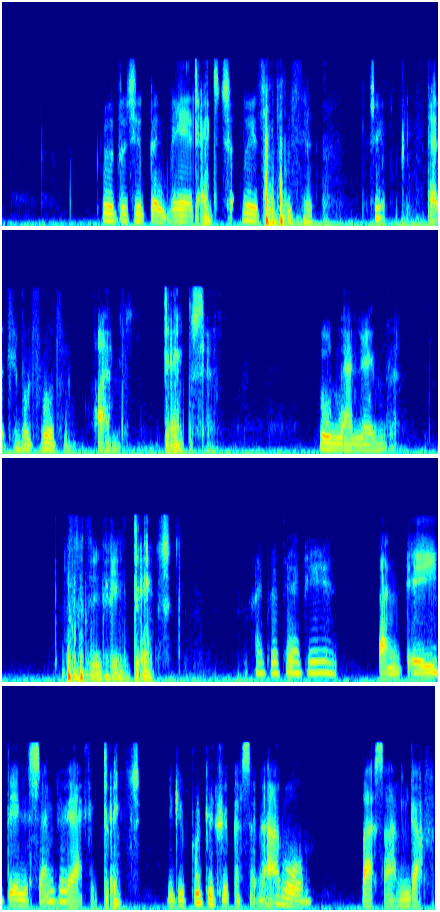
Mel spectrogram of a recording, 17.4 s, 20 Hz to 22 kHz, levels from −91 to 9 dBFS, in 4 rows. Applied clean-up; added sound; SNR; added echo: neural diffusion model UNIVERSE++.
